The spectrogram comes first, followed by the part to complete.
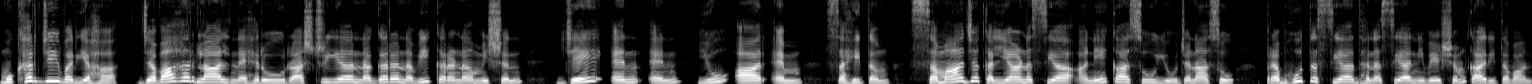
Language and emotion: Sanskrit, neutral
